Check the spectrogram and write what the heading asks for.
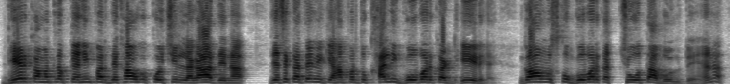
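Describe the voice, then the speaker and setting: A young male teacher runs an exam prep lesson in a very high voice. He drills vocabulary by asking his students questions and answering them himself, over and over. He calls his students "my children" as he goes. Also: a little fast, few pauses, a bit bright. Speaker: English teacher.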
